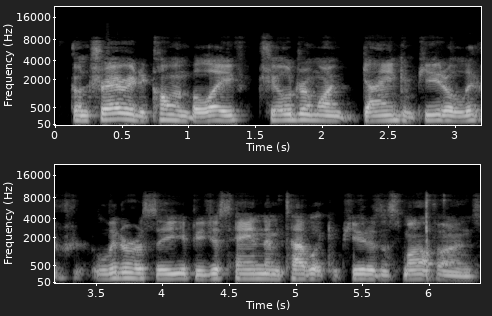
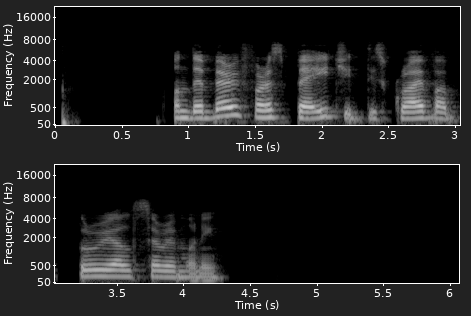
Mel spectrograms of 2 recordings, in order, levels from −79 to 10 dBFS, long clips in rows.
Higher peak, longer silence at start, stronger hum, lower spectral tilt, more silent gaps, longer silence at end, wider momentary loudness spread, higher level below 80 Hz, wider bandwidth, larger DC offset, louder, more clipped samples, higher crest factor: first, 0 dBFS vs -6 dBFS; about the same, 0.1 s vs 0.05 s; neither; first, -5.5 dB/octave vs -4 dB/octave; neither; second, 0 s vs 1.8 s; second, 6 LU vs 14 LU; second, -62 dBFS vs -52 dBFS; first, 9.6 kHz vs 7.2 kHz; neither; first, -18 LUFS vs -22 LUFS; neither; about the same, 18 dB vs 20 dB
